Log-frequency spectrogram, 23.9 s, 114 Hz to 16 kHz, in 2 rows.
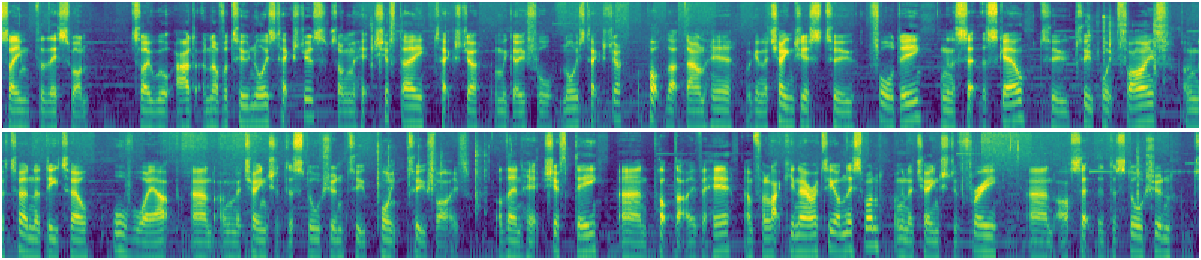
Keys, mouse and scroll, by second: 0.1 click, 0.4-1.0 drag, 1.2 scroll down 3, 2.5 middle click, 3.1-3.6 scroll up 2, 3.7 shift+a, 6.9-7.3 scroll up 2, 7.3 middle click, 7.6 ctrl+z, 7.6-8.7 drag, 9.3 ctrl+z, 9.4-11.5 drag, 12.6-16.7 drag, 17.3 shift+d, 20.3-23.9 drag.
